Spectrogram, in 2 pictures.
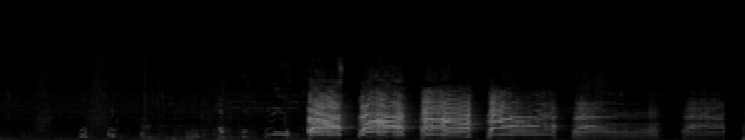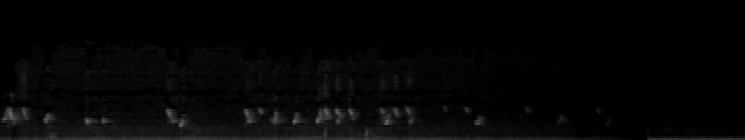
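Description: Husky puppies howling: fainter whines build into a run of loud rising-and-falling cries about three to seven seconds in. After a cut, baby chicks peep in short high cheeps over a low steady hum.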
